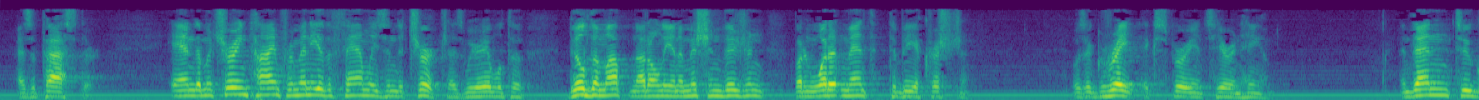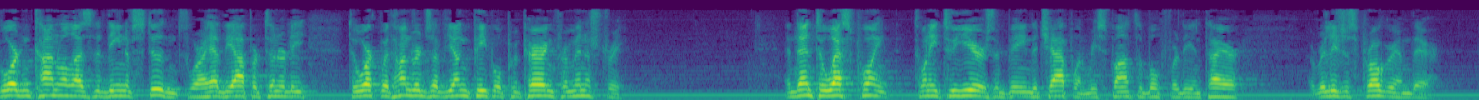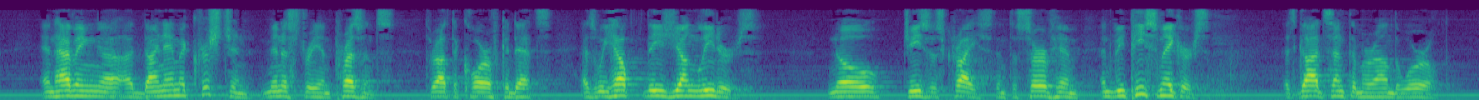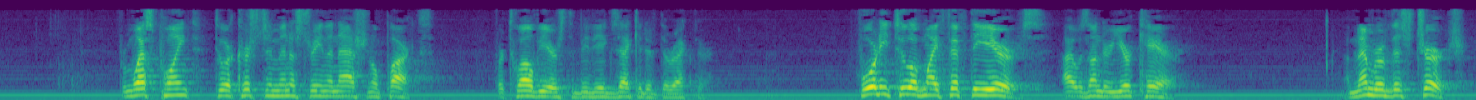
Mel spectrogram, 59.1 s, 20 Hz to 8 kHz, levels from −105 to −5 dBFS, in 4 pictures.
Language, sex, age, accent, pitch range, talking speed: English, male, 50-69, American, 140-180 Hz, 160 wpm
